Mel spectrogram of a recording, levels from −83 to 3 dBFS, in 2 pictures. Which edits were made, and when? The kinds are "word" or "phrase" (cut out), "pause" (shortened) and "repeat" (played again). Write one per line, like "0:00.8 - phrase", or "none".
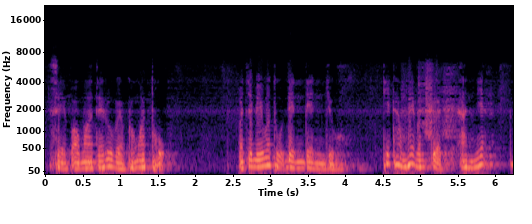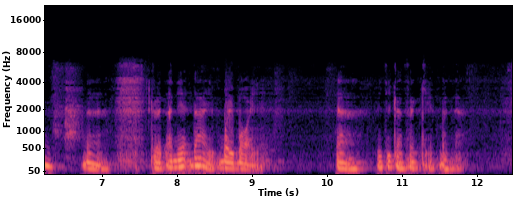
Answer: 0:04.4 - pause
0:09.4 - pause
